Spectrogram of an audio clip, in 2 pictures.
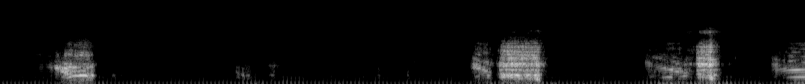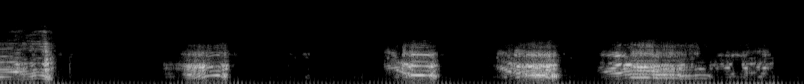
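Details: Carpathian red deer stag bellowing during the breeding season rut in Romania's Bucovina mountains, 29 September 2022; eight or nine loud, gruff roars, each roughly half a second to a second long, repeat steadily every one to two seconds.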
